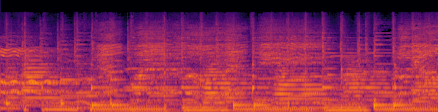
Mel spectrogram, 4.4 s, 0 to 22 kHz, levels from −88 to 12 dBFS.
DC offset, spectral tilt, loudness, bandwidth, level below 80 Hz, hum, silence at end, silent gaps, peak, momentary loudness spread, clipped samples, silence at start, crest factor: under 0.1%; -4.5 dB/octave; -17 LUFS; 14 kHz; -32 dBFS; none; 0 s; none; -2 dBFS; 3 LU; under 0.1%; 0 s; 16 dB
